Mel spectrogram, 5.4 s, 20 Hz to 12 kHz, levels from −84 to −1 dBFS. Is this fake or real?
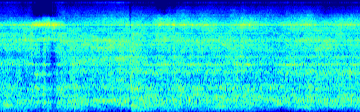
fake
